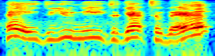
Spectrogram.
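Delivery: ordinary talk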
